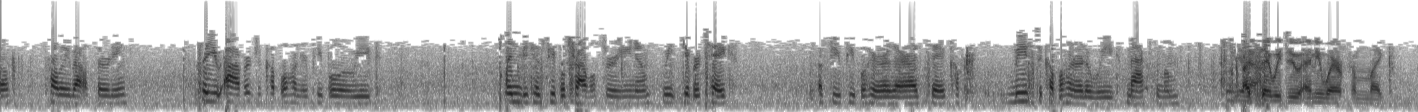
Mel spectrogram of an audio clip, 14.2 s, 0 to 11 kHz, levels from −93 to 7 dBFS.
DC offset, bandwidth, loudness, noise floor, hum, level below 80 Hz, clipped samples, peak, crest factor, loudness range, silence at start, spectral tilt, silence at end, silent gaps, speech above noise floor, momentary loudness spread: under 0.1%; 7.8 kHz; -14 LUFS; -33 dBFS; none; -56 dBFS; 0.2%; 0 dBFS; 14 dB; 3 LU; 0 s; -5.5 dB/octave; 0.05 s; none; 20 dB; 20 LU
